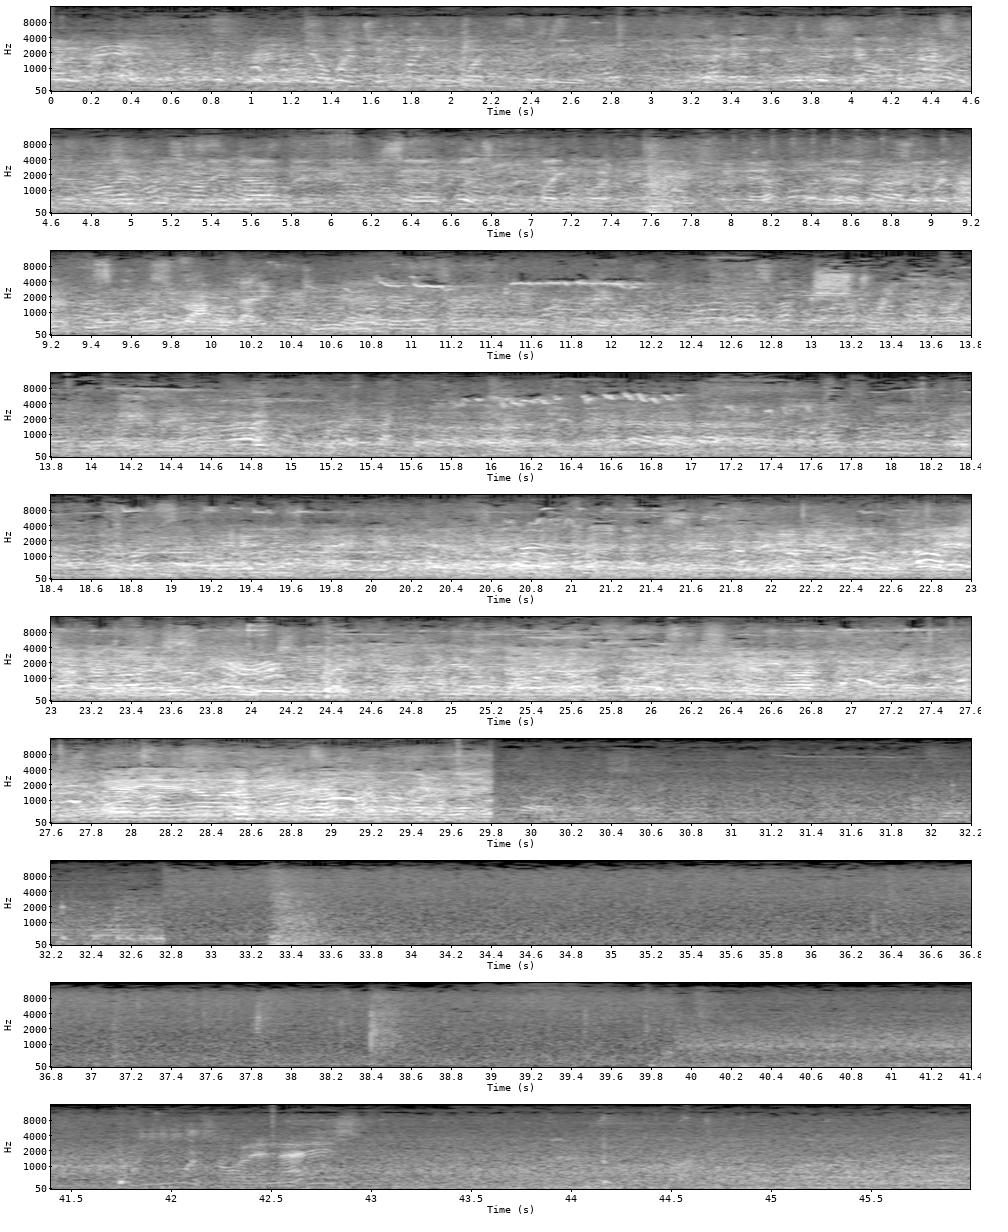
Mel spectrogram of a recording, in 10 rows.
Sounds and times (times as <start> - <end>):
Speech: 0.0 - 30.9.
